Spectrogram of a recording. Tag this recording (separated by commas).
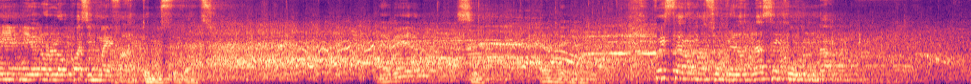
Speech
